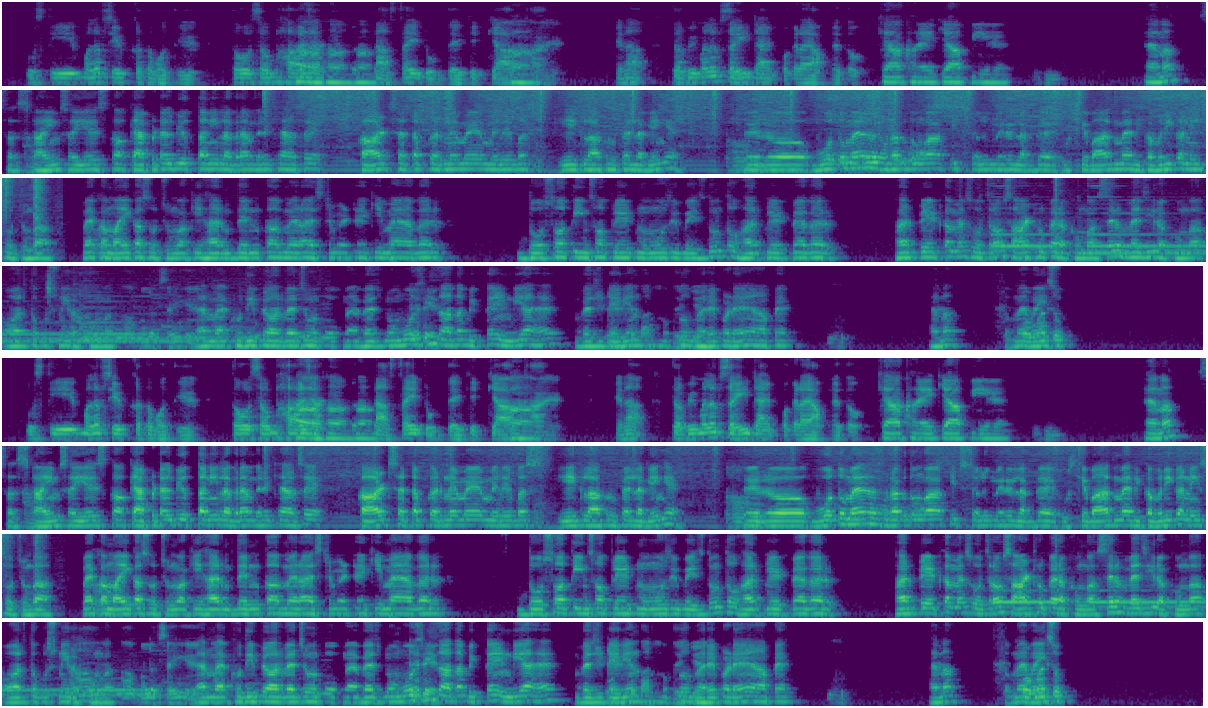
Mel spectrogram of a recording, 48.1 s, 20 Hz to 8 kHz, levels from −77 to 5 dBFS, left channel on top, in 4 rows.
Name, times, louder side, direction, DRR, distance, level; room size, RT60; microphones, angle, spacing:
voice 1, 0.2-1.9 2.3-3.2 3.7-5.6 6.1-6.4 6.7-8.6 10.4-10.6 12.2-12.4 17.2-17.5 19.3-19.7 24.9-25.2 36.8-38.3 40.2-40.5 42.1-43.1 44.4-44.5 46.0-46.7, right 4 dB, 50° right, 0.6 m, -28 dB
voice 2, 2.9-3.7 5.1-5.3 8.7-10.0 11.4-15.3 15.6-18.8 19.4-24.6 24.9-28.5 29.2-32.4 33.0-37.2 38.0-44.0 45.4-45.6 46.1-46.7, right 3 dB, 75° right, 0.9 m, -23 dB
sound 1, 14.6-24.7, left 8 dB, 75° left, 0.7 m, -31 dB
sound 2, 33.6-39.4, equal, 30° left, 0.6 m, -31 dB
7.1 x 3.0 x 2.3 m
head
